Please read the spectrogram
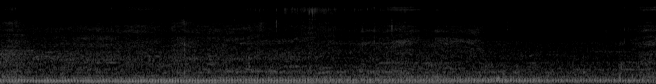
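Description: Steady low hum of an engine or motor running, even throughout.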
